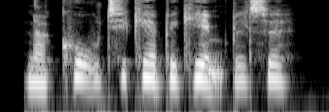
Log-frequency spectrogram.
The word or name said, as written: narkotikabekæmpelse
